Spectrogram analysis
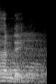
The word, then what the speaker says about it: Hyundai: bikin Honda sini Handai hyundaikan dibacanya Handai sana Honda apapun yang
